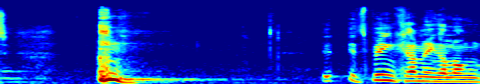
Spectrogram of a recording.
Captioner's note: clears throat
